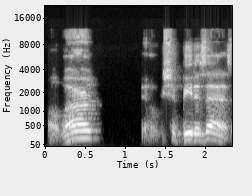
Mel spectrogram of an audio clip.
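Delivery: high-pitched acted outrage; mock-alarmed jump in pitch; shocked reaction. Acted shocked reply to warning.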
